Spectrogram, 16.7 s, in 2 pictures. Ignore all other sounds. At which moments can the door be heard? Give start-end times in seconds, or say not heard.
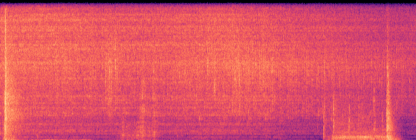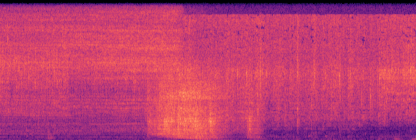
0.0-1.9, 6.5-8.0, 11.2-13.6.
